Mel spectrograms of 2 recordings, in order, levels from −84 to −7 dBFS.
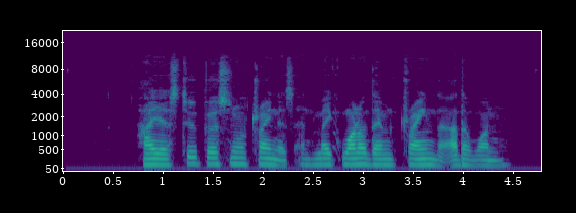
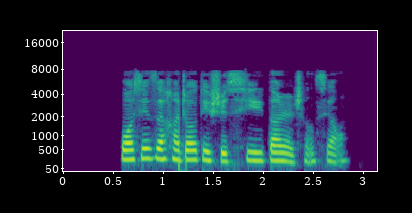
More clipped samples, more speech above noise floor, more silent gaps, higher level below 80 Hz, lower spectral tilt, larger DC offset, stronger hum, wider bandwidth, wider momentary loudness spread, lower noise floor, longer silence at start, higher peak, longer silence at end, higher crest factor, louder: neither; second, 33 dB vs 67 dB; neither; second, -70 dBFS vs -54 dBFS; about the same, -4.5 dB/octave vs -4 dB/octave; neither; neither; first, 14 kHz vs 8 kHz; about the same, 9 LU vs 11 LU; second, -74 dBFS vs -86 dBFS; first, 0.75 s vs 0.6 s; second, -22 dBFS vs -4 dBFS; about the same, 0.35 s vs 0.3 s; about the same, 20 dB vs 16 dB; second, -41 LUFS vs -20 LUFS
